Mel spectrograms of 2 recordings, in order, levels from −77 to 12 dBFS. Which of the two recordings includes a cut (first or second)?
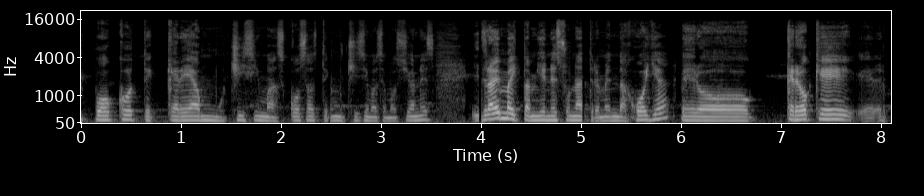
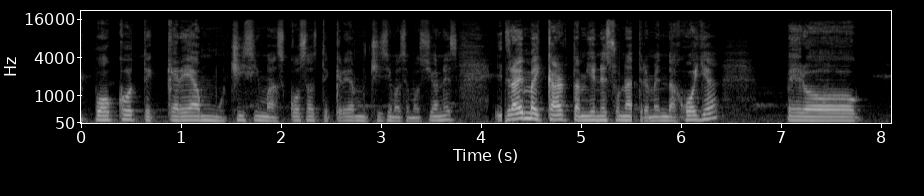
first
